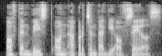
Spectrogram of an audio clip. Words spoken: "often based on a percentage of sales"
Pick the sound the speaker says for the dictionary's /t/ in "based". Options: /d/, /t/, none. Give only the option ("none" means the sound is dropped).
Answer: /t/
